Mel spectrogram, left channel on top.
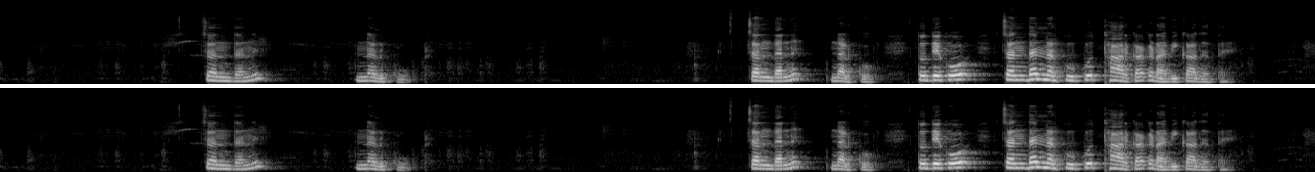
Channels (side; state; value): both; identical; correlation 1.00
